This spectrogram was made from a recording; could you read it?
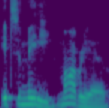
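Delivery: put-on, fake-sounding British accent. In an impressions game, a player gives the suggested line in a british accent.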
